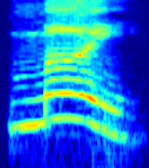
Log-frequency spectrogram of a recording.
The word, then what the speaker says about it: mãe: primeira palavra mãe mãe ai professora eu não consigo fazer esse som nasal tampo o nariz assim olha assim ó tampa o nariz tampa o nariz tampa o seu nariz e você vai escutar o som nasal mãe mãe mãe certo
